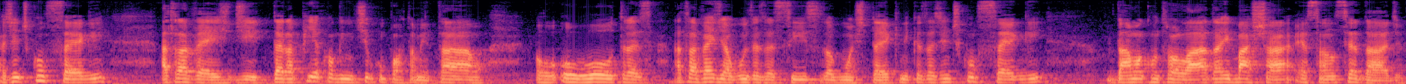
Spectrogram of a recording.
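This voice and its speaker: A man at a fairly slow pace, with fairly even intonation and audible room echo. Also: medium pitch for a man. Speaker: psychologist giving a talk. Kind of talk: lecture.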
